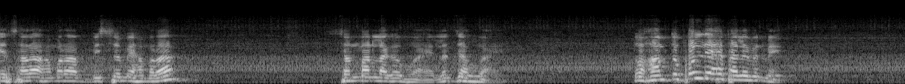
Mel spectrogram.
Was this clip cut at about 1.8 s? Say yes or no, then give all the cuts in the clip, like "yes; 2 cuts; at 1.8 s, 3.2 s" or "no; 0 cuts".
no; 0 cuts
